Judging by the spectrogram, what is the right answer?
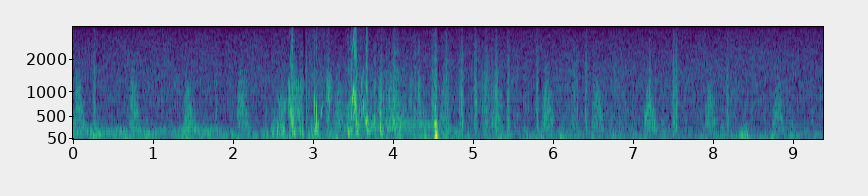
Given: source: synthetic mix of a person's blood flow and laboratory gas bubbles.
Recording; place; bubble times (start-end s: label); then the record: Doppler ultrasound of blood flow; subclavian vein
2.46-2.89 s: bubbles
2.93-3.24 s: bubbles
3.39-3.90 s: bubbles
From the record:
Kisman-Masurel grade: 211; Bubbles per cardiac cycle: several, 3 to 8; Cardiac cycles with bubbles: 1 to 10%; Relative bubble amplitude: barely perceptible (0.100 to 0.250); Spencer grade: 1 (occasional bubble signal discernible with the cardiac motion signal, with majority of cardiac periods free of bubbles); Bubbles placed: anywhere in the cardiac cycle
